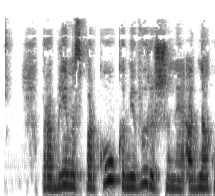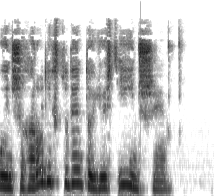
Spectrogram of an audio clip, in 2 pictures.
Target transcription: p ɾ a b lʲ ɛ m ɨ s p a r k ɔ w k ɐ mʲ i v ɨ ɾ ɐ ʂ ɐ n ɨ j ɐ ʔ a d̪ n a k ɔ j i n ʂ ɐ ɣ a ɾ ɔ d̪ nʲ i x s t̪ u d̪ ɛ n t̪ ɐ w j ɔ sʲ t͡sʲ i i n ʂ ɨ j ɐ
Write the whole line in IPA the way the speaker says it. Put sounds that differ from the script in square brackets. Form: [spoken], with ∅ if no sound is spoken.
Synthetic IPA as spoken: p ɾ a b lʲ ɛ m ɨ s p a r k ɔ w k ɐ mʲ i v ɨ ɾ ɐ ʂ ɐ n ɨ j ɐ ʔ a d̪ n a k [u] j i n ʂ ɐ ɣ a ɾ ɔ d̪ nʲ i x s t̪ u d̪ ɛ n t̪ ɐ w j ɔ sʲ t͡sʲ i i n ʂ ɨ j ɐ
